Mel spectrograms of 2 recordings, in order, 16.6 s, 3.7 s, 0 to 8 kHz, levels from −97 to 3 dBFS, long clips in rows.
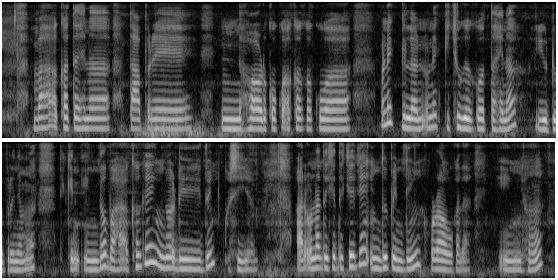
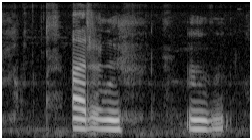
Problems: background sounds at intervals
